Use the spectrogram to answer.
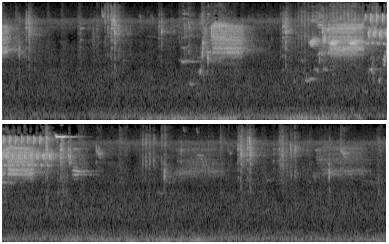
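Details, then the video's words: Birds in spring giving scattered short chirps and one fuller twittering phrase in the middle, separated by quieter gaps, against a steady low background rumble. "آوای آرامش بخش پرندگان در بهار(Relaxing with the sound of birds)"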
